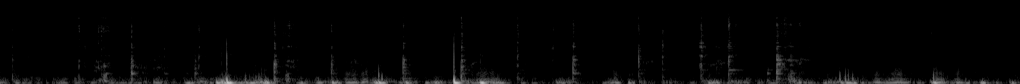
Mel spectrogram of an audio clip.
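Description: Metal spoon clicking and scraping against a metal pot while stirring raw rice and tomato juice, in an irregular run of small clicks with a few louder dull knocks.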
